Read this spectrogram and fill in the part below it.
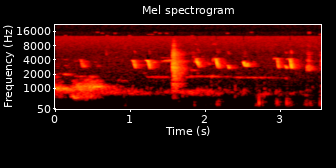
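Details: Southern Rambler and Golden Comet chicks: clear high chirps repeated in quick succession, with a lower rumbling sound at the start and soft tapping sounds beneath the peeps.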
